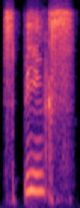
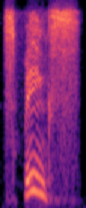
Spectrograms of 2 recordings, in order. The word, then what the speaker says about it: Sphinx: him up and Tony haven't you heard him pronouncing Spinks twice it is Sphinx as in Leon Spinks oh man the boxer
